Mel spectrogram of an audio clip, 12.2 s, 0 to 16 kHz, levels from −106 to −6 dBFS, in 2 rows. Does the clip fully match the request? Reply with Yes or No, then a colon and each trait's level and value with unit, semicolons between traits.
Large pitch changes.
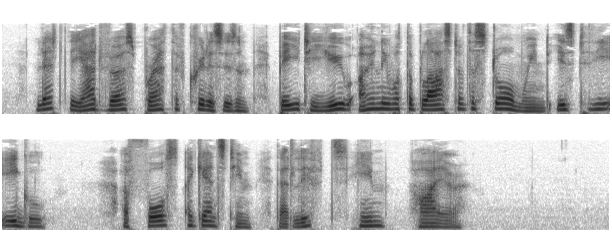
No: average, 4.8 semitones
